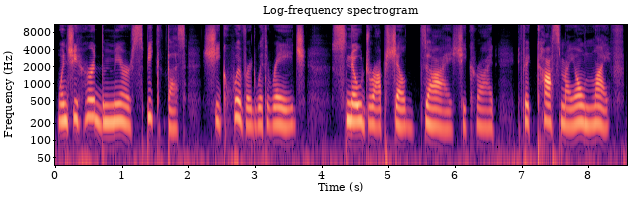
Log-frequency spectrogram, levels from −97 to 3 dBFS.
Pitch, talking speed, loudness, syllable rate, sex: 195 Hz, 155 wpm, -21 LUFS, 3.5 syllables/s, female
